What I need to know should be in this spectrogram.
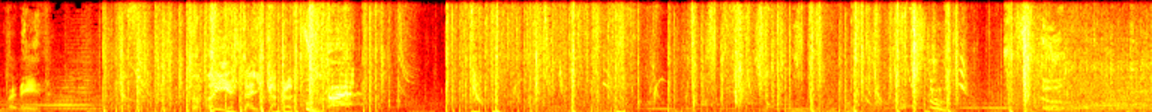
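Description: A pistol fires loud shots in quick succession.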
